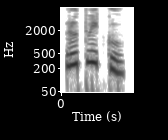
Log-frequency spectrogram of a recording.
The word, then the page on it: ಋತುವಾಗು: řtuvāgu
